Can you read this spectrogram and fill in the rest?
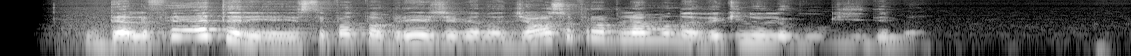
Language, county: Lithuanian, Panevėžys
